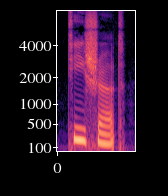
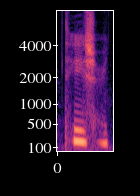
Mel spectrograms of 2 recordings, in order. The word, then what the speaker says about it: T-shirt: Y T-shirt, que ya lo has conocido, pero lo pronunciamos a la inglesa, ¿no? T-shirt. – T-shirt. – ¿No? Uh-huh. Como la letra T y el shirt.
